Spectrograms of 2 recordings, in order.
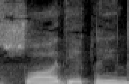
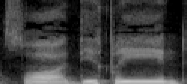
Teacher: Minas sadiqin, sad is going to be heavy. Dal is light. Qaf is heavy. So make sure the dal is not becoming heavy as well.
